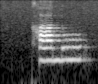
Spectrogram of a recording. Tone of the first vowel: high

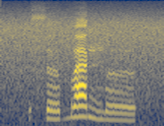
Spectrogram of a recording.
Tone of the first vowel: low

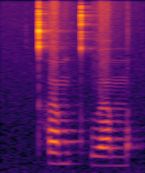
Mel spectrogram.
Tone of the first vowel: high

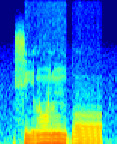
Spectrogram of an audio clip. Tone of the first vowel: low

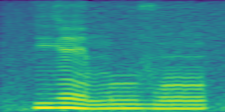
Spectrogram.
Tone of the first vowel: falling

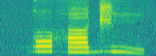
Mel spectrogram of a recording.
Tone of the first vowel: high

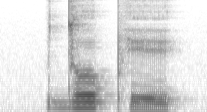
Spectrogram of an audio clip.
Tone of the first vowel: high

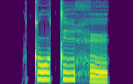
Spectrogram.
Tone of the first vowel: high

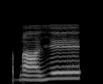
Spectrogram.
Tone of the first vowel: low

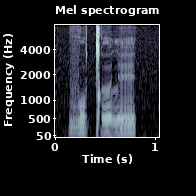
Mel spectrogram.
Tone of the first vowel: falling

